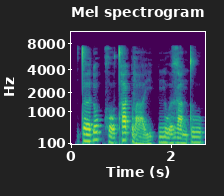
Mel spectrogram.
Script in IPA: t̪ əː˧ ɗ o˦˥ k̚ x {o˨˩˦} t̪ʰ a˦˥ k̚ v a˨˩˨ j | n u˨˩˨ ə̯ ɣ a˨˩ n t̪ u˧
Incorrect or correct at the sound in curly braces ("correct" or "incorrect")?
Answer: correct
